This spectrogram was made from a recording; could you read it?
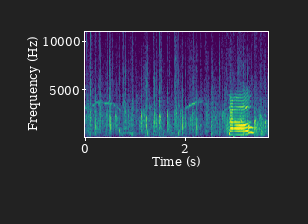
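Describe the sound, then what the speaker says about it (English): A talk-show audience applauds guest actor Kel Mitchell, steady clapping mixed with voices and cheers, ending in a loud whoop or whistle-like shout near the close. "Let's give him a round of applause."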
